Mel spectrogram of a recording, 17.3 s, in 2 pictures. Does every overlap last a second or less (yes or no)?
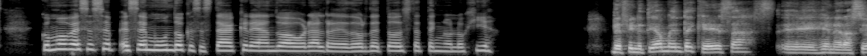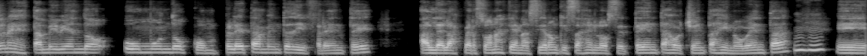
yes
